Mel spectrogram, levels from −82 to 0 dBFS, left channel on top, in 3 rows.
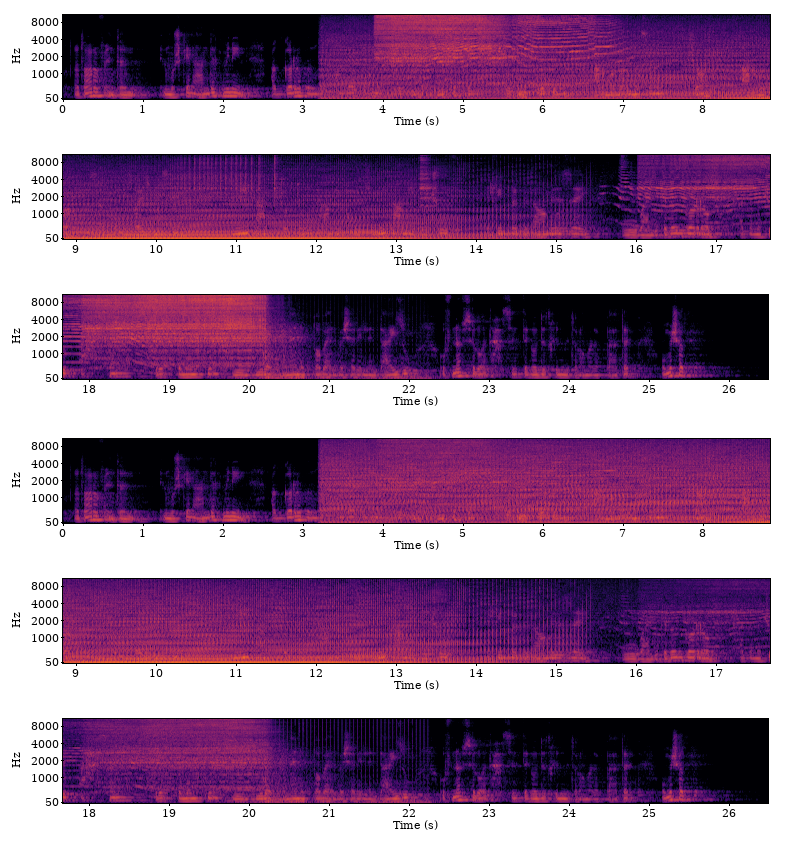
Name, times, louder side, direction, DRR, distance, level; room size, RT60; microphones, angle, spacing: voice 1, 0.1-0.9 1.2-8.2 8.5-10.5 10.9-25.5, left 1 dB, 10° left, 6 dB, 1.5 m, -43 dB
sound 1, 3.2-15.4 17.6-17.7 17.9-22.3, right 3 dB, 35° right, 1.2 m, -35 dB
sound 2, 3.9-7.2 10.1-11.5 13.3-13.5 15.6-20.7, left 9 dB, 75° left, 1.9 m, -33 dB
29.0 x 12.0 x 9.8 m, 1.3 s
head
